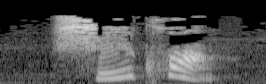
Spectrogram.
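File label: "实况", Mandarin Chinese; hsk; chinese-flashcards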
